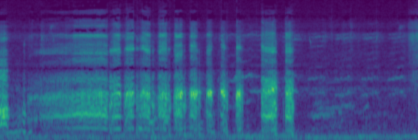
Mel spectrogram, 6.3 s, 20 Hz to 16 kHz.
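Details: Backyard chickens going about their daily routine, giving a rapid run of short, loud clucks between about 1.6 and 4.5 seconds, uneven in spacing, after quieter soft murmurs; the yard falls quiet afterward.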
